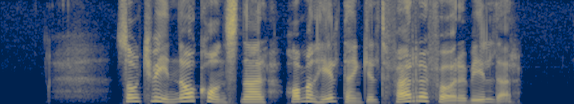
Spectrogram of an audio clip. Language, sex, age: Swedish, female, 38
